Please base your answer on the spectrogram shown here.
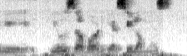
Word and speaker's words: coelom: going to understand what is the advantage of coelom over pseudocoelom. What is pseudocoelom? We will see the advantages here. Pseudocoelom. See, actually here the pronunciation for generally we use the word here coelom is right pronunciation should be in the form of coelom.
